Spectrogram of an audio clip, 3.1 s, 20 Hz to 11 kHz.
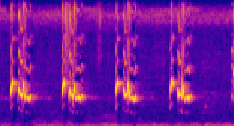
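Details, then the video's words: ['Sooty-headed bulbul singing a tutor song for training other bulbuls. Four evenly spaced, liquid whistled phrases rise and then drop, repeating roughly every 0.7 seconds against a faint low hum.'] "Masteran kutilang!!!kutilang paling dicari untuk membuat burung kutilang anda langsung ikut berbunyi"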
